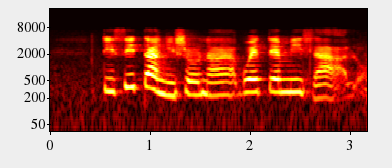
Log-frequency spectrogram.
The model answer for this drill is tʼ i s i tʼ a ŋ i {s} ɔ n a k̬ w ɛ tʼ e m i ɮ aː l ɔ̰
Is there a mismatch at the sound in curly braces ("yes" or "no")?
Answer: yes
